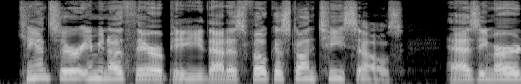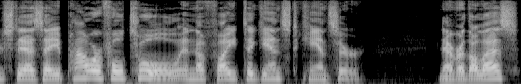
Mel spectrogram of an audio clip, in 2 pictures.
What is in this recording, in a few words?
science medical narration; Med therapies cancer immunotherapy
